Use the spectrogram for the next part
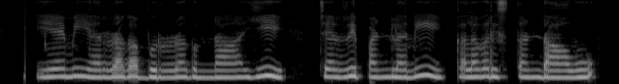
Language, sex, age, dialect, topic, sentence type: Telugu, female, 18-24, Southern, agriculture, statement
